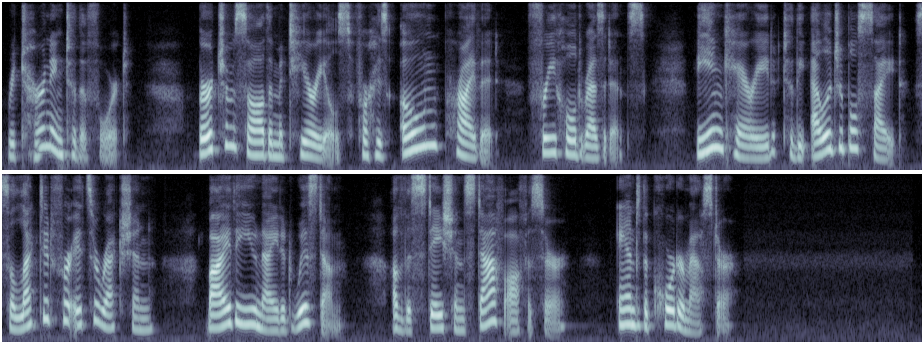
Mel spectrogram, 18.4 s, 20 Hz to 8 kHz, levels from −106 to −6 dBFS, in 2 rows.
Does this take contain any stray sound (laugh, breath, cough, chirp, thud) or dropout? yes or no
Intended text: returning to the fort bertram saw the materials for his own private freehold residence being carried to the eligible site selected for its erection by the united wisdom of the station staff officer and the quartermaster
no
